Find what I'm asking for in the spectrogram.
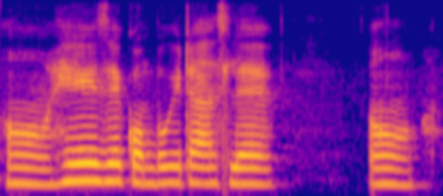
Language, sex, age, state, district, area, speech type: Assamese, female, 18-30, Assam, Tinsukia, urban, spontaneous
